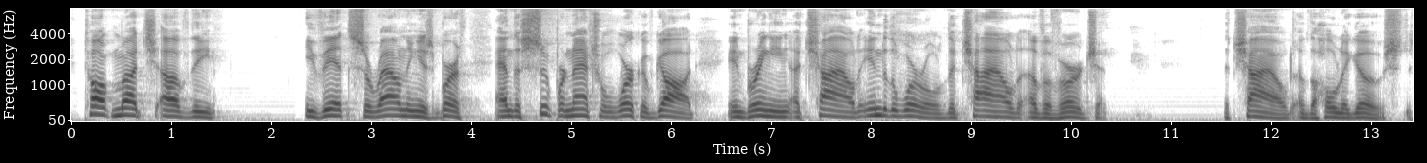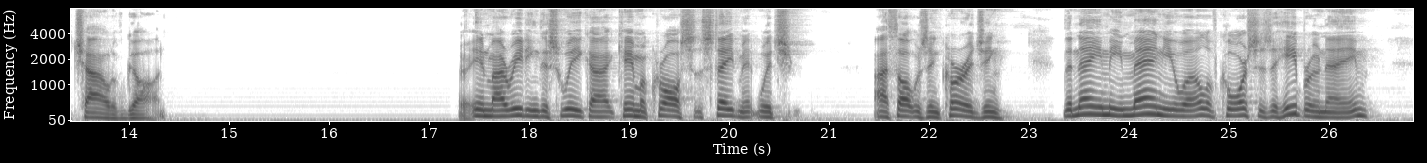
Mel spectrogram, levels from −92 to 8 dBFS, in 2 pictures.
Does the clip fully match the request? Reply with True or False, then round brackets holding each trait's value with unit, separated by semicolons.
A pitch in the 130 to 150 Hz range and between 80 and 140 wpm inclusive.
True (135 Hz; 135 wpm)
